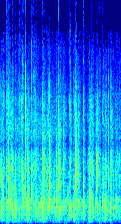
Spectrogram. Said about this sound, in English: Let's give our governor a round of applause once again.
